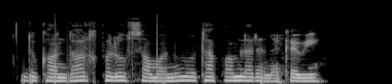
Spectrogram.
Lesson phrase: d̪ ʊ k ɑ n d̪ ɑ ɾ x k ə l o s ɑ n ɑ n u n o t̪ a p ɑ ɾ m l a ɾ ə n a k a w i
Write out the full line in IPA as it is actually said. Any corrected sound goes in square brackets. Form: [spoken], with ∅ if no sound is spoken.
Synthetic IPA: d̪ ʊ k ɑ n d̪ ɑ ɾ x [p] ə l o s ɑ [m] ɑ n u n o t̪ a p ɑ [∅] m l a ɾ ə n a k a w i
